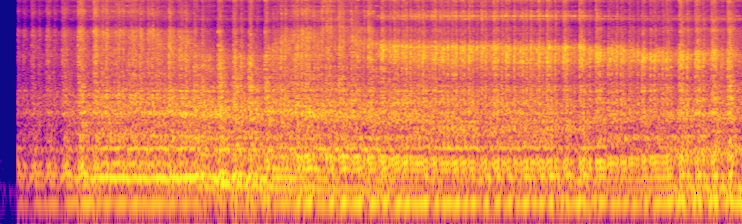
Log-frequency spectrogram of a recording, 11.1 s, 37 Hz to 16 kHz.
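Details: Polaris XC600 snowmobile two-stroke, just rebuilt with new rings, cold, idling fast: harsh, raspy idle with sharp puffs about four a second, super loud because the exhaust gasket is missing; exhaust leak.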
